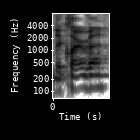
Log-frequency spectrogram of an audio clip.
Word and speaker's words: The Clevra: How do you pronounce it? The Clever.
